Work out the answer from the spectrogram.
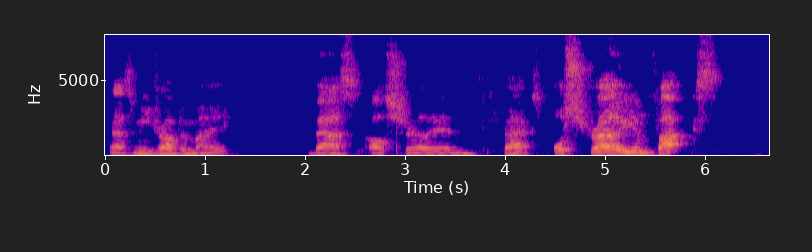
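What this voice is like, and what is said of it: Put-on Australian accent, slightly British. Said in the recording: “That was a little British. ... that was bad. ... That was a fantastic accent.”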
